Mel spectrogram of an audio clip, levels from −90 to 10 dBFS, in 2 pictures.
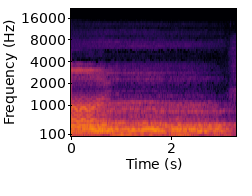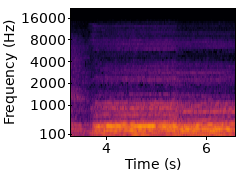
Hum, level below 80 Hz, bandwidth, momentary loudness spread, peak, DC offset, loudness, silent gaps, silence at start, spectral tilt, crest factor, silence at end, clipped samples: none; -40 dBFS; 13 kHz; 10 LU; -8 dBFS; under 0.1%; -22 LUFS; none; 0 s; -8.5 dB/octave; 14 dB; 0 s; under 0.1%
